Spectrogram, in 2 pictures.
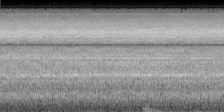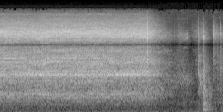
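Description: A heat tool blasting embossing powder on cardstock gives a steady, loud, close whirring blow with a high whine. It cuts off near the end, followed by a few soft handling knocks.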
